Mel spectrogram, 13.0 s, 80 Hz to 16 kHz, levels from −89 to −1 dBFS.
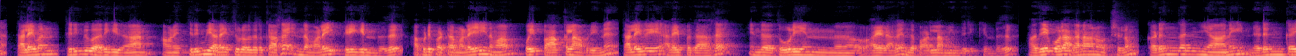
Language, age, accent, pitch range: Tamil, 20-39, native, 135-170 Hz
